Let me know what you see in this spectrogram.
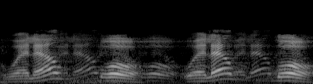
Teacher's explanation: ولا الضاء ما فيهاش ريحة الطاء · Term: الضاد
